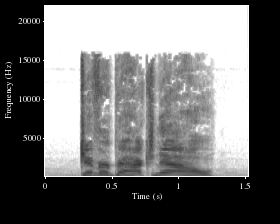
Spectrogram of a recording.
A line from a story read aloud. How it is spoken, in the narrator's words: a man screamed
